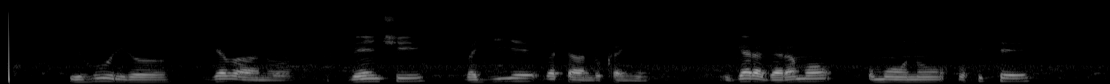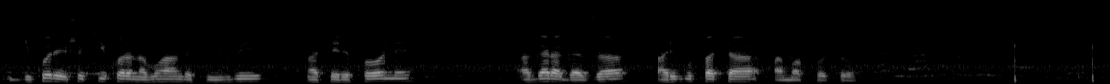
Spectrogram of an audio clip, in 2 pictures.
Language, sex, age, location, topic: Kinyarwanda, male, 18-24, Kigali, government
